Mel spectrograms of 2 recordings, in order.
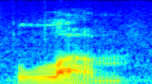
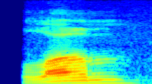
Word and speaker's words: lam: with an a like lum is spelled l a m and that's always pronounced as an uh unless it has a line over it so lum the trick is the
